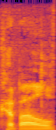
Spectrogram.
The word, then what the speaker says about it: Cabal: character on the list the cabal Vanguard that is how you pronounce it I looked it up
